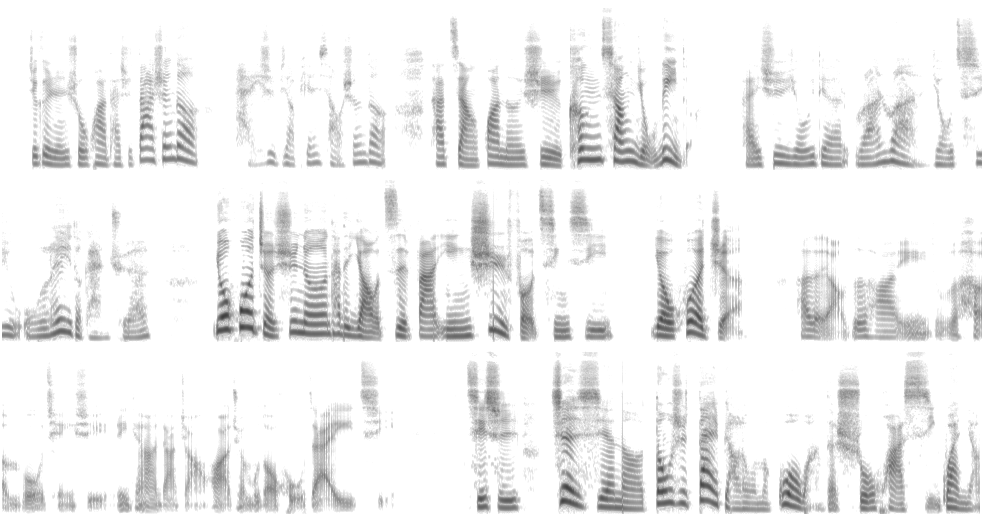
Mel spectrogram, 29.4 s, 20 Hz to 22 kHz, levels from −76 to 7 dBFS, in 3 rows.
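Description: Automatic gain rising runs from 0.37 to 11.34 s: the gain control judged the incoming speech too quiet and kept turning its gain up, by about 15 dB in all. The voice and the background noise swell together over those eleven seconds.

Automatic gain falling follows from 11.93 to 17.35 s, when the control judged its input too loud, or the background too strong for its setting, and eased the gain back by about 4 dB. The speech and its background sink in level together.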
